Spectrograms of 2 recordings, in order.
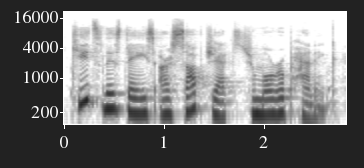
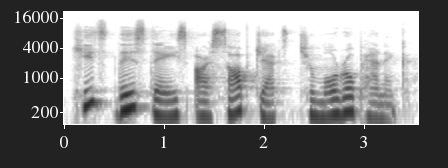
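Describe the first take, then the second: First: It is said at a normal speed. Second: It is said slowly and carefully.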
